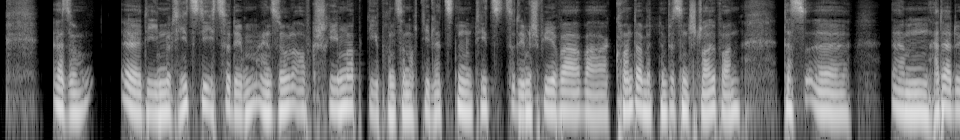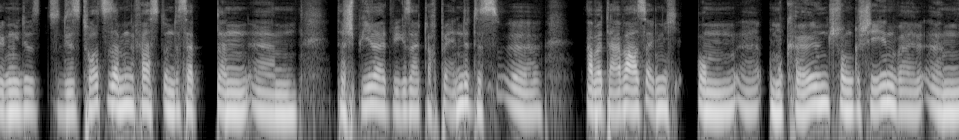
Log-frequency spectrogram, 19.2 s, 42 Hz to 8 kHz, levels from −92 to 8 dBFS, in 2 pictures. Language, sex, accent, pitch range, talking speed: German, male, German, 125-145 Hz, 200 wpm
